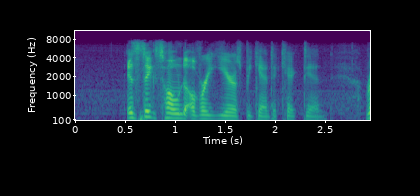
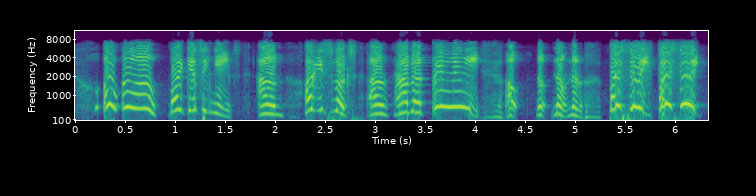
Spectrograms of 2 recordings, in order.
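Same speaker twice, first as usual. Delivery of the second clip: very high, loud cartoonish squeal; silly squeaky voice; 9 dB louder than usual. A narrator's reading. The narrator riffs in a giddy voice, very high cartoonish squeal.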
